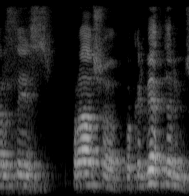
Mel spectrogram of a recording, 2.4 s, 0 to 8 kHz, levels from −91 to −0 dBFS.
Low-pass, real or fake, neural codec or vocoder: 7.2 kHz; real; none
